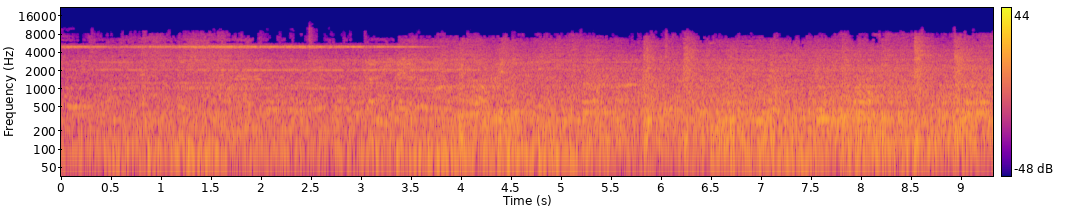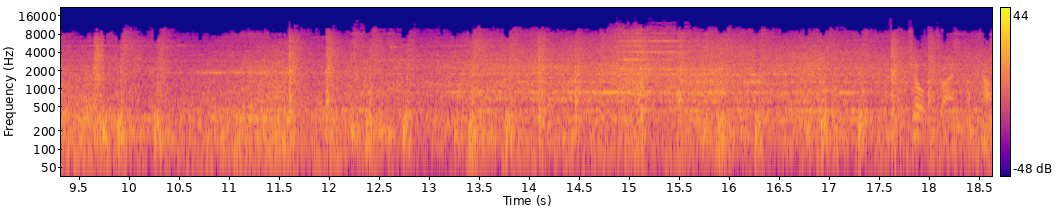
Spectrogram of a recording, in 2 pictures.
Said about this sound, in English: Couple of trains coming into Roma Street.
